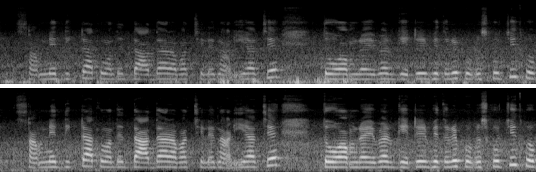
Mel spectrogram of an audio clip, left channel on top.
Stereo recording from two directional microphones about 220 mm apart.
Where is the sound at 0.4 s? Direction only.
10° right (ahead or behind).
